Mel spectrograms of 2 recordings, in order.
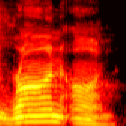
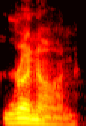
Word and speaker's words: Raanan: He said it's Raanan, not Raanan. Raanan. That's a hard one.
